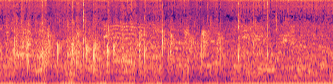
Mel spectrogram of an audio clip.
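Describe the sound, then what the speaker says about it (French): Loud, sustained applause from an audience at a school general-knowledge quiz competition, dense clapping with crowd noise filling the whole stretch. "que je vous demande d'applaudir très fort"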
